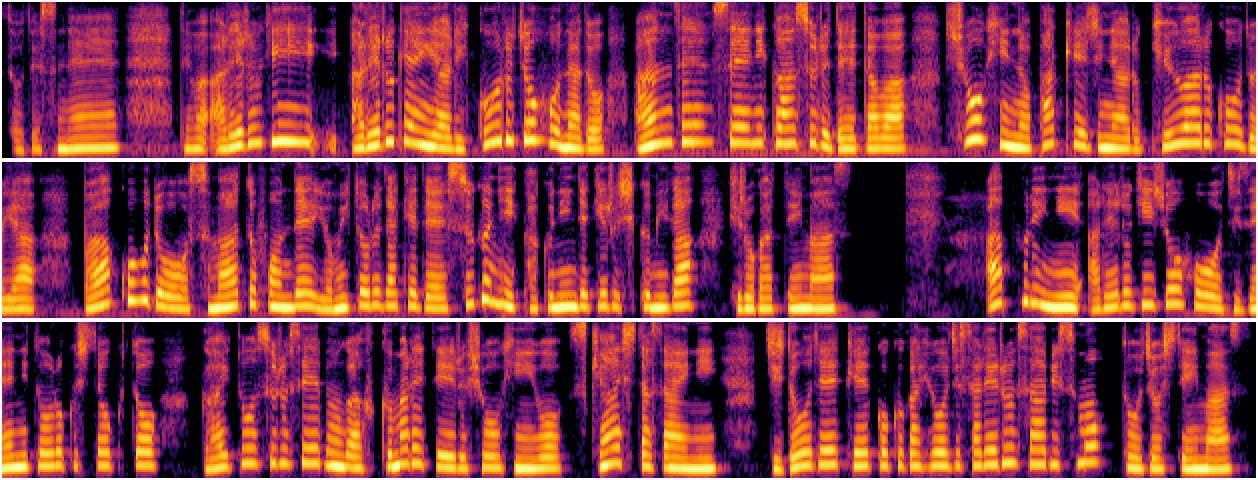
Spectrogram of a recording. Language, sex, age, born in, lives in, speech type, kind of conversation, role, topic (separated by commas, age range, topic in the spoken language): Japanese, female, 55-59, Japan, United States, read, expert-assistant, expert, 食品の安全と新しい技術の進化で買い物はどう変わりますか？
